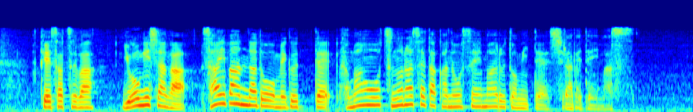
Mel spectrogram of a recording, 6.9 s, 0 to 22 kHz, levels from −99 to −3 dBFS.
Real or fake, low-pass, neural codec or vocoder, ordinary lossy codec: fake; none; codec, 16 kHz, 16 kbps, FreqCodec, larger model; none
